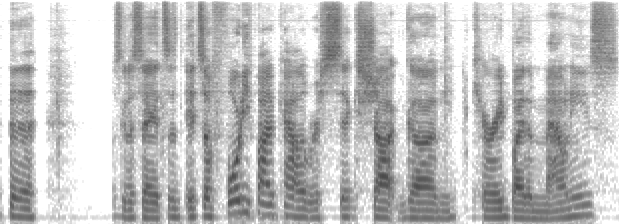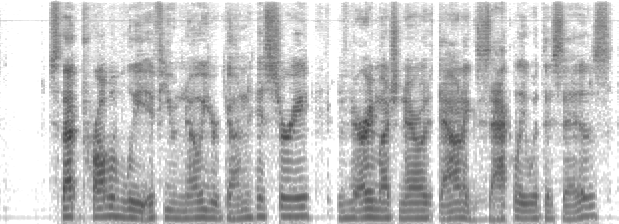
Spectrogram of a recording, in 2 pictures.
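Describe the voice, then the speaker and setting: Forceful male streamer reading aloud. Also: medium pitch, moderate pace. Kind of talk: story narration with casual asides.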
